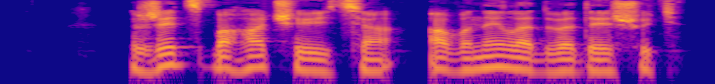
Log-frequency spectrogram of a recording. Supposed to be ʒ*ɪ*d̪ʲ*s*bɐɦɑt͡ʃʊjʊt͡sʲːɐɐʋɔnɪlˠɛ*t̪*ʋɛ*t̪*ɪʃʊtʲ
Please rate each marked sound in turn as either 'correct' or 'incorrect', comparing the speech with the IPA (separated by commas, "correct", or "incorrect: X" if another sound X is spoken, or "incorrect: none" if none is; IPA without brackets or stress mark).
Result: correct, incorrect: z, incorrect: d̪, incorrect: d̪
